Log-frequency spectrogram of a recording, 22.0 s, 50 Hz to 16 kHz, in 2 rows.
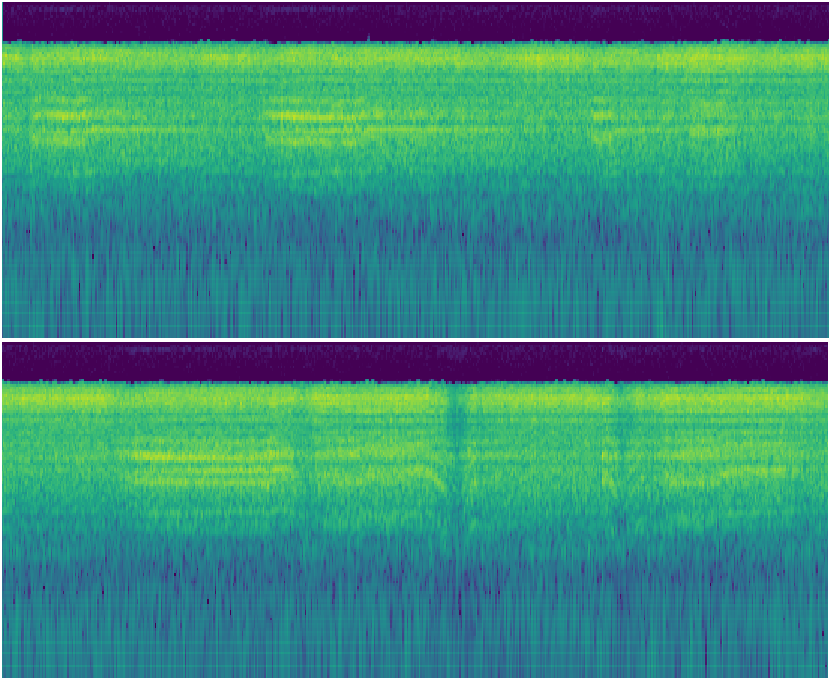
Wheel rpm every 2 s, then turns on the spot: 220, 230, 220, 230, 230, 230, 220, 210, 160, 200, 220.
none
